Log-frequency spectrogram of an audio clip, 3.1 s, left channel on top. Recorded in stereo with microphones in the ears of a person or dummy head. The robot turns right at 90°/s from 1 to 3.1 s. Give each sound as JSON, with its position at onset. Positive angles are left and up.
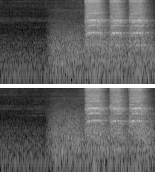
{"t": 1.7, "sound": "a drill", "azimuth_deg": 95, "distance_m": 1.8}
